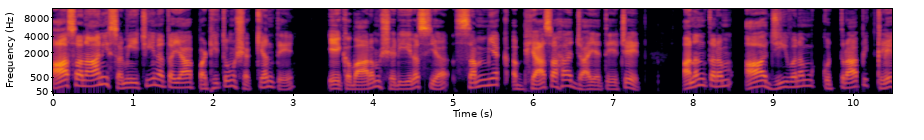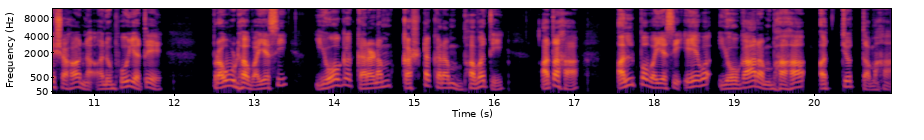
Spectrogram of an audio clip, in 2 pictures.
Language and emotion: Sanskrit, neutral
